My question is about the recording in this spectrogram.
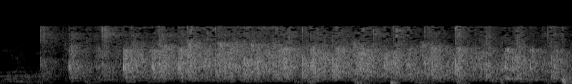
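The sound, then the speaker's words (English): A church audience breaks into applause welcoming a guest speaker after a short moment of quiet, the dense clatter of many hands rising quickly and holding steady and fairly loud for several seconds. “It's always a good idea to applaud before the speaker, because afterwards, I need to use one of these because I can't stand in one place.”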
